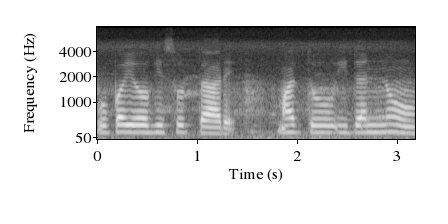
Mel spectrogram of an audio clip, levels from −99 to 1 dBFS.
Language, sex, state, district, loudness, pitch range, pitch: Kannada, female, Karnataka, Chamarajanagar, -16 LUFS, 185-190 Hz, 190 Hz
